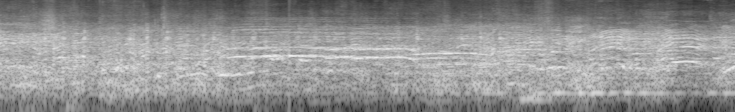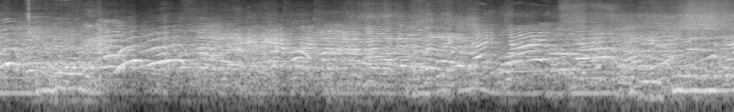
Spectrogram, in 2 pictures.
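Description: A group of young people sings loudly together.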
